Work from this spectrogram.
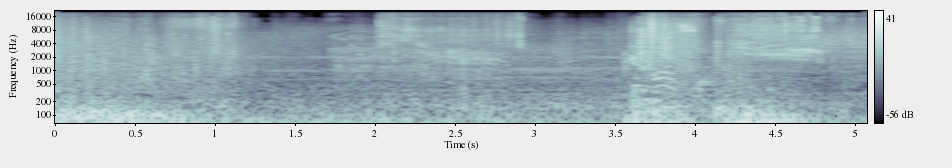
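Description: A Confringo blasting spell explodes in the Hogwarts Legacy video game, deep booming bursts at the start and again near the end amid busy combat noise.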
